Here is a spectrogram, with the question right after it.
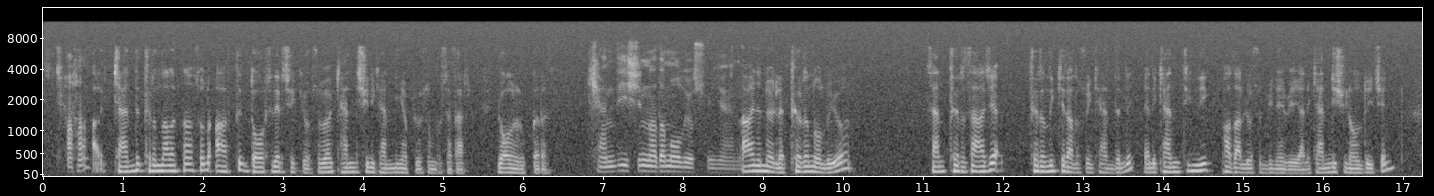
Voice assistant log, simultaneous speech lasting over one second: none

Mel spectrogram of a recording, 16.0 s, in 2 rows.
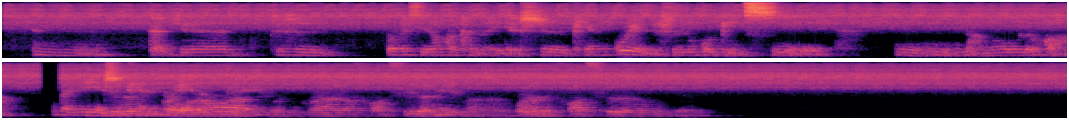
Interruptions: present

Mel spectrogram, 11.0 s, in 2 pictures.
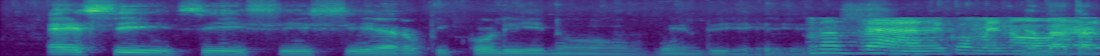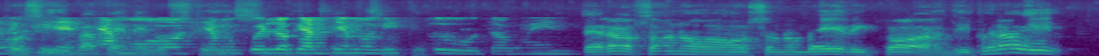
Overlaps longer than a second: present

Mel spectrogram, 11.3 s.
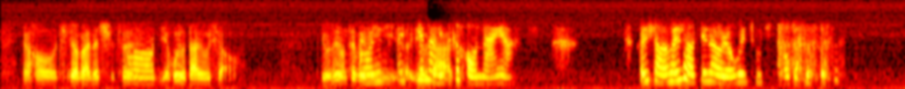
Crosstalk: present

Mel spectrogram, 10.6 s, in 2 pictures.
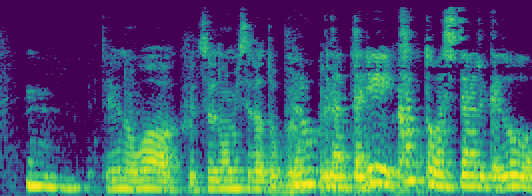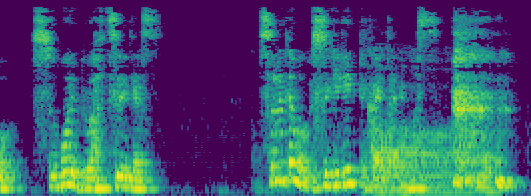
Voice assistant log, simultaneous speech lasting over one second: present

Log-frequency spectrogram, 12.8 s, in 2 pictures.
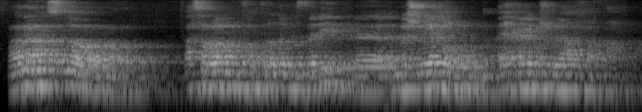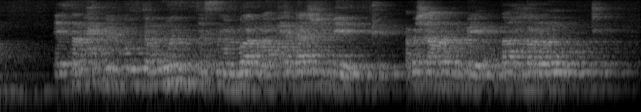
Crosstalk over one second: none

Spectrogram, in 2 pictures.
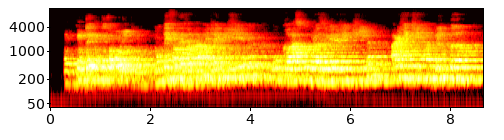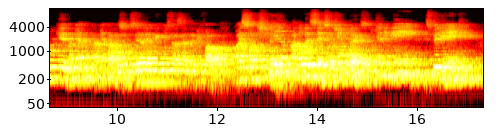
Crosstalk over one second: none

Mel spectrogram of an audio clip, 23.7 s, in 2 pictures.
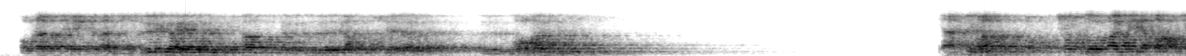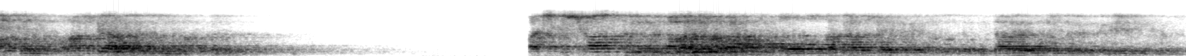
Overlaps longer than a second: present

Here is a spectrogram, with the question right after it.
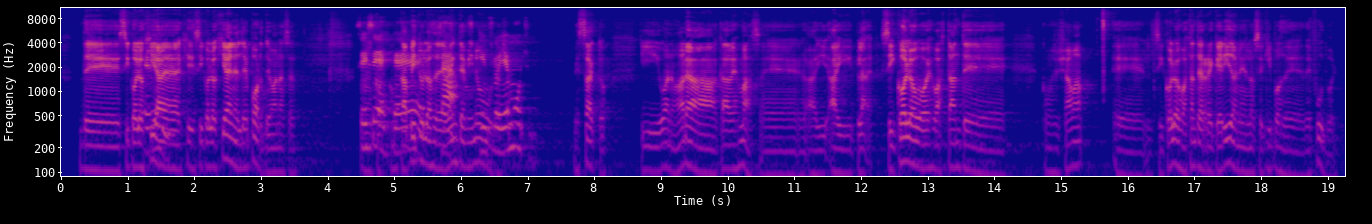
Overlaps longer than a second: present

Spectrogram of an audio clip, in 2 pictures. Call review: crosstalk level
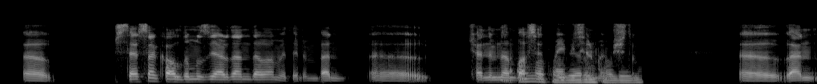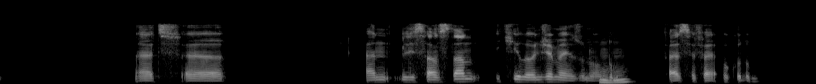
present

